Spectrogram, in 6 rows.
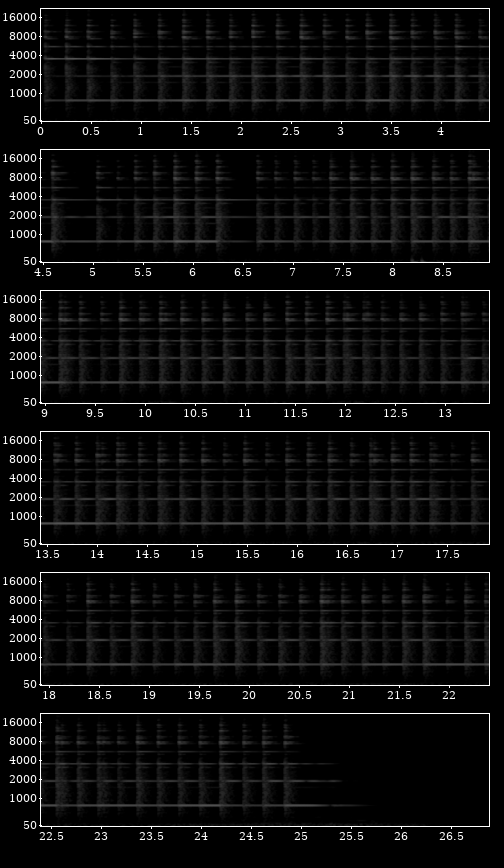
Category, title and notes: Sound effects > Other
Glass applause 20
applause, cling, clinging, FR-AV2, glass, individual, indoor, NT5, person, Rode, single, solo-crowd, stemware, Tascam, wine-glass, XY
